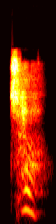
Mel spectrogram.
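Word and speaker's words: ཆ: That's going to be cha, cha.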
